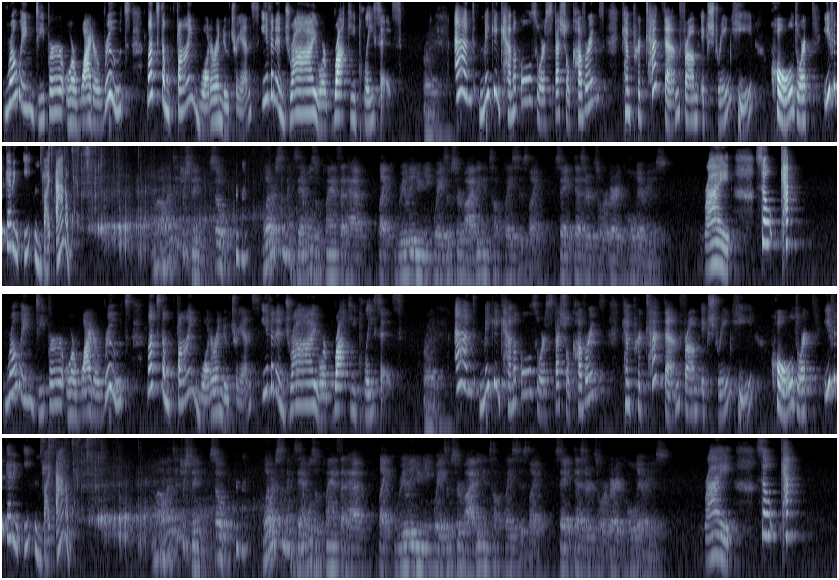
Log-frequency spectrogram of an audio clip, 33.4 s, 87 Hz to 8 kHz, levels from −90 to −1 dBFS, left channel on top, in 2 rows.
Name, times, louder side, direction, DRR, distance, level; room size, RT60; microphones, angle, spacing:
voice 1, 0.1-8.0 9.0-18.5 21.5-21.6 30.7-32.4, left 8 dB, 75° left, 15 dB, 0.4 m, -31 dB
sound 1, 17.4-23.0, left 3 dB, 35° left, 0.7 m, -50 dB
voice 2, 19.7-21.1 21.9-23.9 24.2-27.4 27.7-29.9, equal, ahead, -4 dB, 2.5 m, -46 dB
12.5 x 9.7 x 2.3 m, 0.76 s
head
